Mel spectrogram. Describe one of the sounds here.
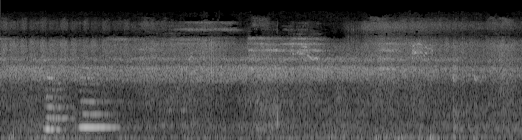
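A diesel railcar approaches in the distance.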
